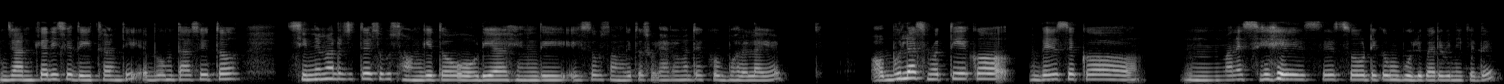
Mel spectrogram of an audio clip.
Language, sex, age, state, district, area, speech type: Odia, female, 18-30, Odisha, Bhadrak, rural, spontaneous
